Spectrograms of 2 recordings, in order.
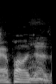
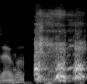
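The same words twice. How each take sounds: First: Said in the usual way. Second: Bedroom voice. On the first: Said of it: "is well done". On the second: Pretend. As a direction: purr the apology right into the mic. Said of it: "Damn, that is well done".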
